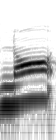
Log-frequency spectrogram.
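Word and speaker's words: gnaw: words and sentences so the first one is no g is silent it means achieving again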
